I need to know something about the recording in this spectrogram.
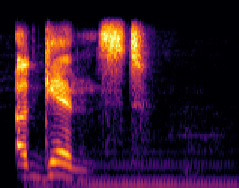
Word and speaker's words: against: there um and that's a typical error for those who speak arabic with the n n-s-t sound okay so you want to you feel like you need to add in an extra vowel sound so just watch that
